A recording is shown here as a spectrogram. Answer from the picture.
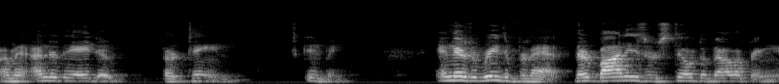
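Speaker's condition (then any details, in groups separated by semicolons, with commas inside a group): Cerebral palsy; slight speech impediment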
